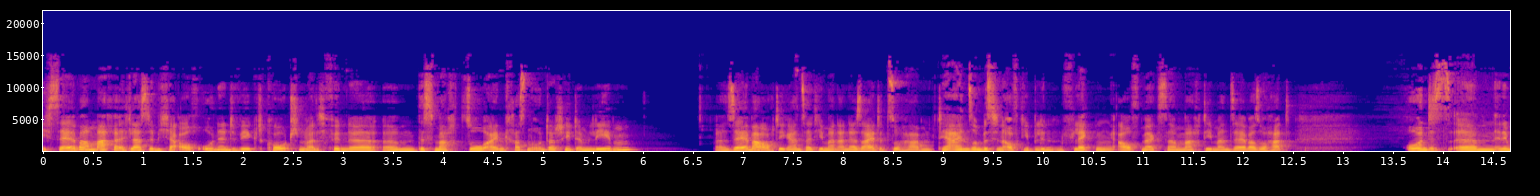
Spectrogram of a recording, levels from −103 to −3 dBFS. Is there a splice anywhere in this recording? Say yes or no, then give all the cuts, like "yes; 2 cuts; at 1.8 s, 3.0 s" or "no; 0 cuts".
yes; 2 cuts; at 2.8 s, 8.9 s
